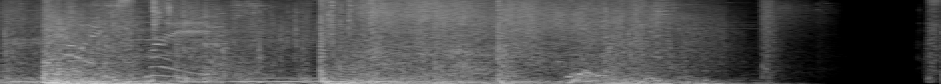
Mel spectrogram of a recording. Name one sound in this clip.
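Magical blasts and clashing battle effects ring out in a video game.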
